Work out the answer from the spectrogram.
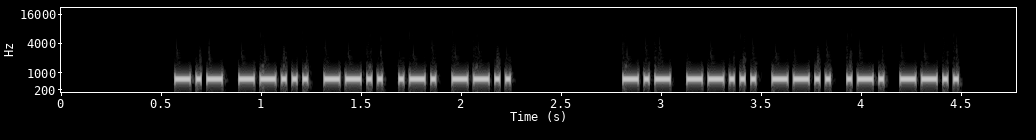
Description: Morse code, heard as a keyed tone, about 46 wpm, 700 Hz. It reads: K7ZRZ K7ZRZ
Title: USA Call Signs - 5 Characters - Repeated 2x - 45wpm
